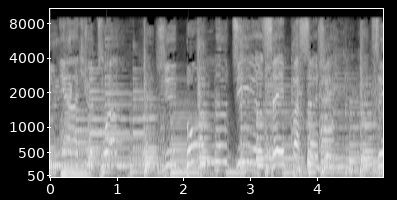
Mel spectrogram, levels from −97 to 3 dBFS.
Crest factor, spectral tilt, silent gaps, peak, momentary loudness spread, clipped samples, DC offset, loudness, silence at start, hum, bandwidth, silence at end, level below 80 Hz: 12 dB; -5 dB/octave; none; 0 dBFS; 5 LU; under 0.1%; under 0.1%; -13 LUFS; 0 s; none; 9.2 kHz; 0 s; -28 dBFS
